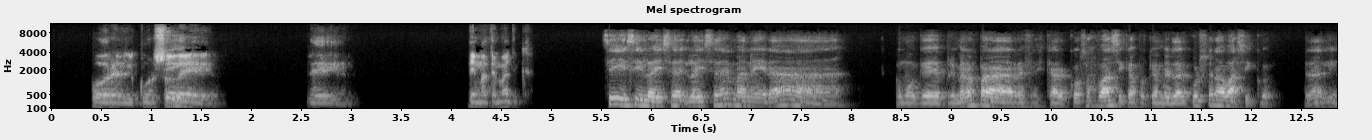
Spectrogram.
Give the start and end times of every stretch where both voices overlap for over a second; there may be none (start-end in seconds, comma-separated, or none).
none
